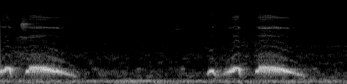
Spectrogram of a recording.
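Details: A captive spotted dove decoy repeating its "liu tan" song twice. Each phrase has short coo notes leading into a long, rolling, falling coo, with a quiet gap between phrases.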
